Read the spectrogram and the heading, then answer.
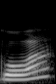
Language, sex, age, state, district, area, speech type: Telugu, female, 30-45, Andhra Pradesh, Chittoor, urban, spontaneous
